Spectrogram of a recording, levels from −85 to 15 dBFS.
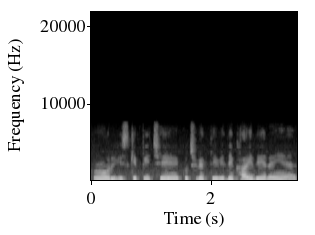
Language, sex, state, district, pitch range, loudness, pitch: Hindi, female, Haryana, Jhajjar, 200-220 Hz, -17 LUFS, 210 Hz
